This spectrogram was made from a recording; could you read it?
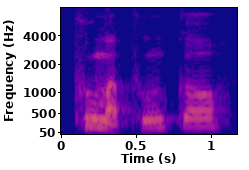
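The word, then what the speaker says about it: Puma Punku: Puma Punko with my Latino accent. That's excellent pronunciation.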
